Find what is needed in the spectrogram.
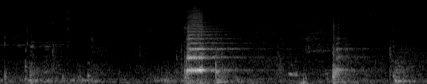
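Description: Knocks and rustle from a handheld microphone being handled, with a brief loud tone about two seconds in.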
